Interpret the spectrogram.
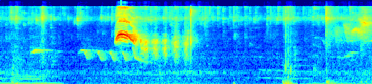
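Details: Female common iora in breeding condition calling males: short soft whistles, then a loud high downslurred note dissolving into a rapid string of descending chirps, with scattered clicks and knocks later.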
